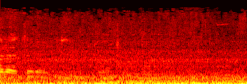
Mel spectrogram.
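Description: Steady low rumble of a car running, heard from inside the cabin.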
